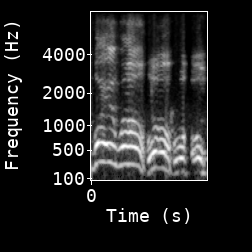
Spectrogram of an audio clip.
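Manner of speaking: high startled whoas; alarmed whoa. Retold or imitated. Barber stopping the client's hammer talk, high alarmed whoa. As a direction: stop him in alarm.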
